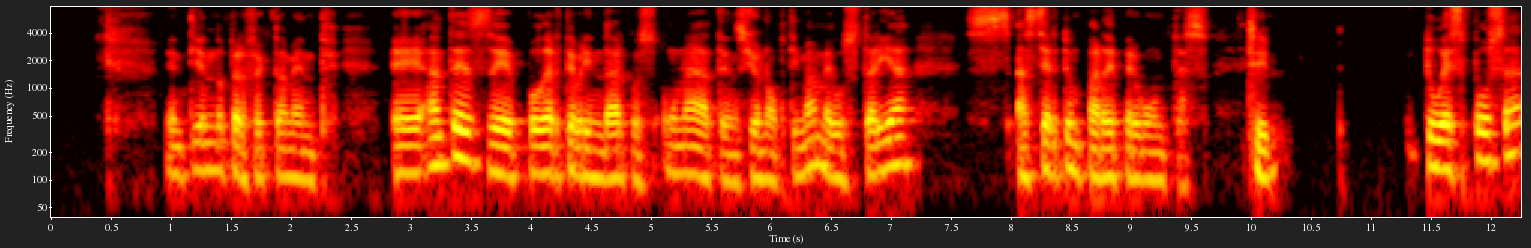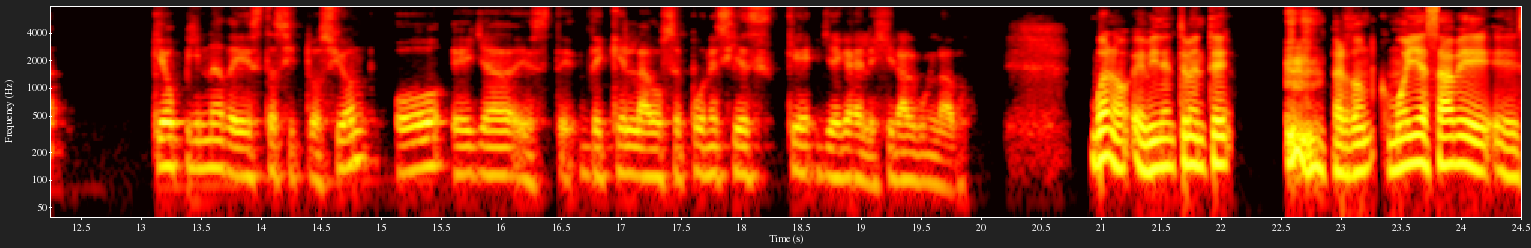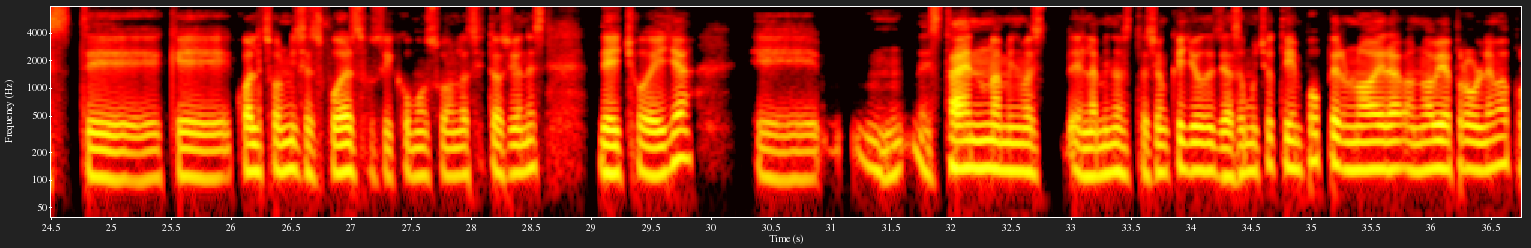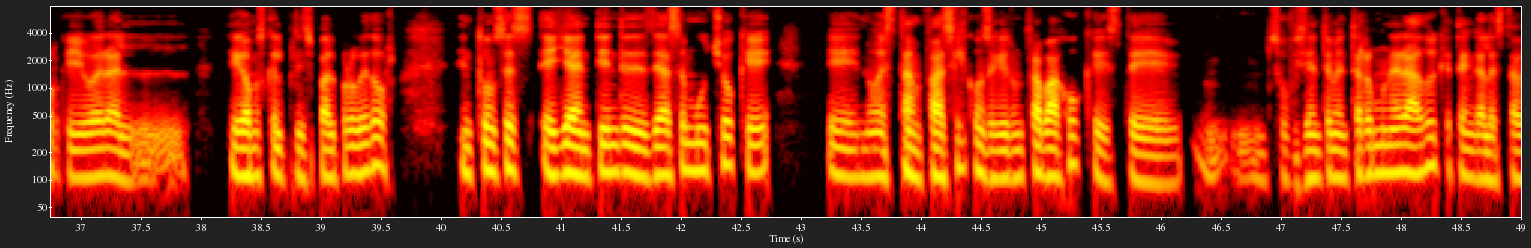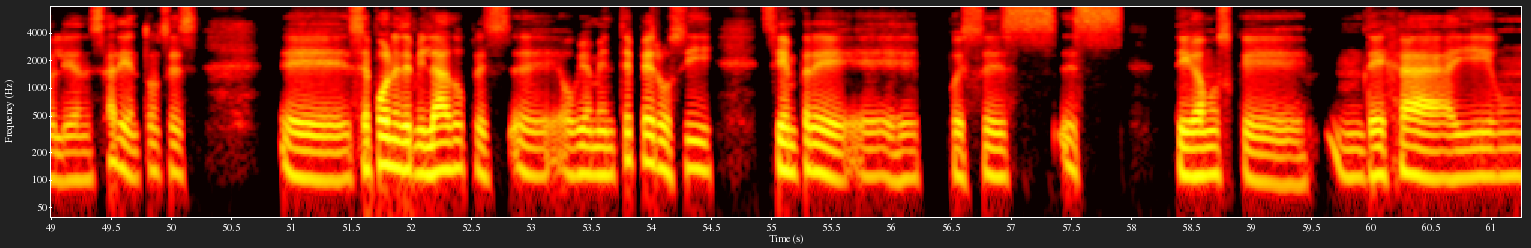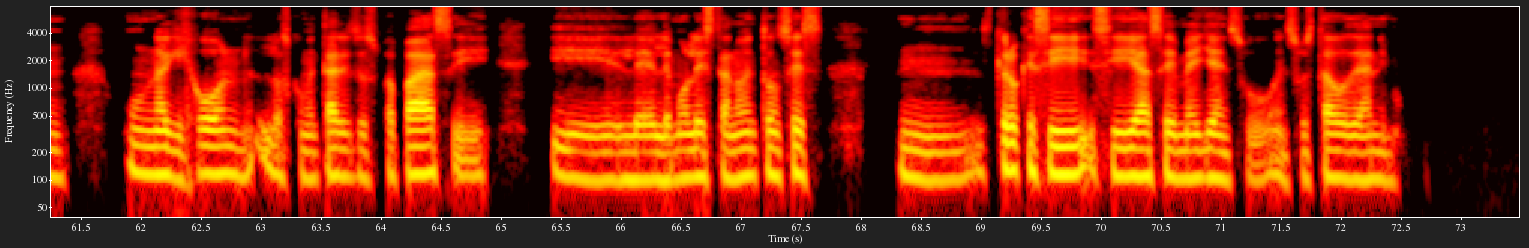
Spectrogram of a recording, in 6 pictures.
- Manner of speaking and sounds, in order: tapping; other background noise; throat clearing
- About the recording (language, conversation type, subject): Spanish, advice, ¿Cómo puedo mantener la calma cuando alguien me critica?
